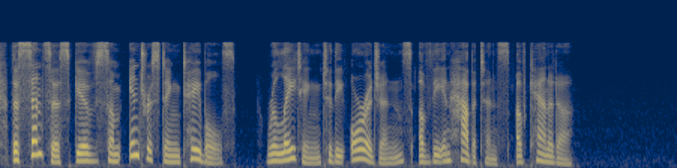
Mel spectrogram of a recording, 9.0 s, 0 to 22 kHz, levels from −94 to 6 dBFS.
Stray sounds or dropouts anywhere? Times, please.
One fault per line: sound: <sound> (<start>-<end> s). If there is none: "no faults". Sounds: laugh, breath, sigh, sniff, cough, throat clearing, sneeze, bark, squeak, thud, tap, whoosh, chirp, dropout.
no faults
